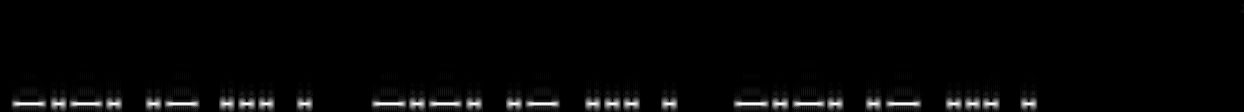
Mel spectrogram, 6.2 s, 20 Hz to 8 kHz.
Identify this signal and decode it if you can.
Morse code, heard as a keyed tone, about 24 wpm, 250 Hz. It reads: CASE CASE CASE
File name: morse / morse-training-25WPM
